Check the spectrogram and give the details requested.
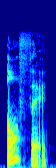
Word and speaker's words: en fait: En fait. So whether you pronounce the final T or not, you can hear both. En fait, en fait, en fait. I'd rather pronounce it personally.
